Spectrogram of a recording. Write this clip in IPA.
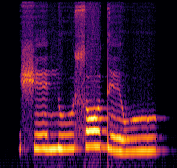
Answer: ʃ e˧ n u˧ s ɔ˦ d e˧ w u˧

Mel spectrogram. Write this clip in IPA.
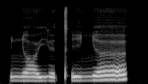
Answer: ʎ ɒ j ɪ tʼ i ʎ ɜ

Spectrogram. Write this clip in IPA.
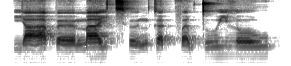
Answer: j aː˨˥ p œː˨ m aː˥ j t͡sʰ ɵ˨˥ n k ɐ˧ k̚ f ɐ˨˩ w t̪ uː˥ j l o˥ w

